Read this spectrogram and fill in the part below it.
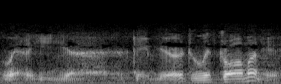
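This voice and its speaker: An actor playing a self-important yet hesitant small-town bank president in an old radio drama. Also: male voice, rumbling low, wildly swooping pitch, measured pace, creaky, exaggerated voice. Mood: reluctant. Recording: muffled vintage radio recording, faint noise.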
